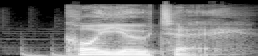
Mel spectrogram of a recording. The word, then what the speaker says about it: Coyote: roster as well, Chizu Coyote. Now, I understand that that's not how you say coyote, but that is how Chizu pronounces her name.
